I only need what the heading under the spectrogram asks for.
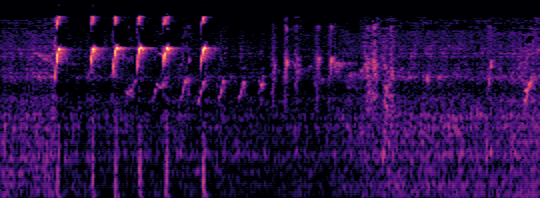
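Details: Kemade polos, an Indonesian songbird, delivering six loud, piercing high chirps that drop in pitch, about one every quarter second, then a softer rapid series of thinner notes fading into quiet hiss.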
